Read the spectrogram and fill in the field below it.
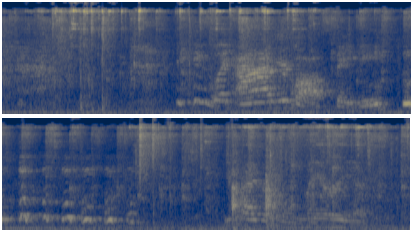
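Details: Pet Alaskan Malamutes Tonka and Monroe wait impatiently indoors while their French toast waffles cook; wavering, whining woo-like vocal tones rise and fall over several seconds, overlapped by a woman talking to the dogs in a small room.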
